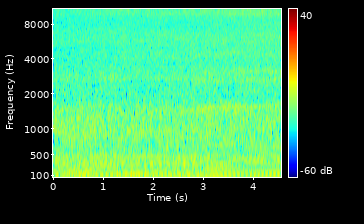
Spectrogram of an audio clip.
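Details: BMW K100 cafe racer project on fresh fuel after flushing bad old fuel: steady, even low idle thrum with no knocking or ticking; running smoothly.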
